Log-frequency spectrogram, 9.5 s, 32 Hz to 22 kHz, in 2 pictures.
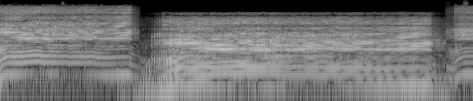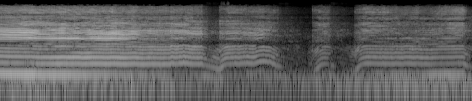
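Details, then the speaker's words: Kraken Vesla .5 with 35cc Taylor reed two-stroke engine, air filter clean: high buzzy revs climb then sag and stumble repeatedly, won't get on the pipe; bogging at high rpm, owner suspects carburetor fuel starvation, possibly plugged screen. "trying to figure out what the hell is going on with this cuz it it high RPMs it acts like it's starving out for fuel so"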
